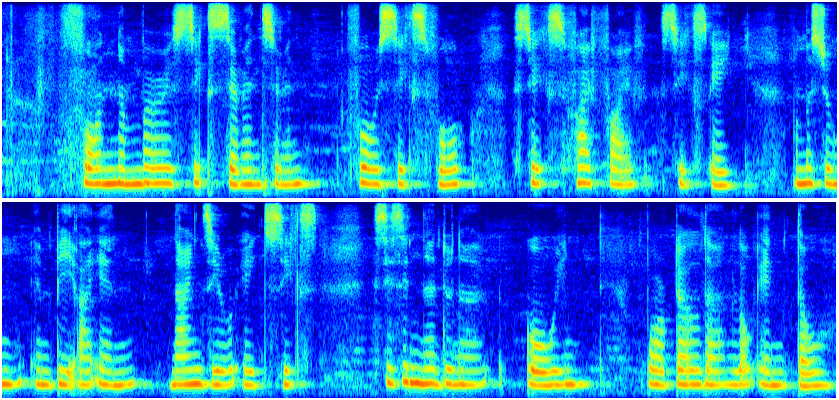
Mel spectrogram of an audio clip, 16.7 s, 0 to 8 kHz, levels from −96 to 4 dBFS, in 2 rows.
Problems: none marked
